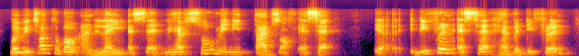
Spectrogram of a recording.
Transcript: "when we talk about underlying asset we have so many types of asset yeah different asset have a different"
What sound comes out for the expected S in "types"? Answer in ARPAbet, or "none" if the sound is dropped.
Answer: S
